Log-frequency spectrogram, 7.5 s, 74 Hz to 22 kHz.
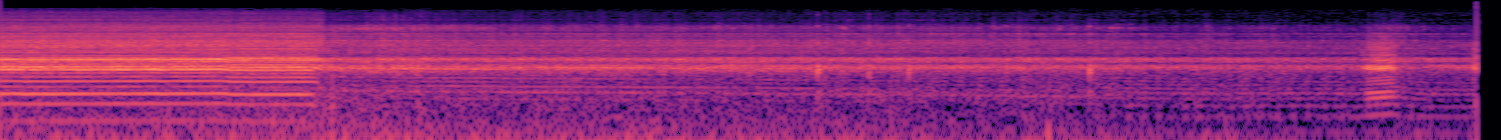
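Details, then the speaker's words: MBK 51 scooter, Malossi G2 replica 50cc, Dellorto PHBG 19 with Ø60 venturi replacing Malossi E3 air filter, Giannelli pipe: raspy two-stroke buzz with louder open intake roar; jet raised 5 points, still seems lean; loud intake noise without air filter. "Bon, rouler sans filtre, ça fait quoi? Alors, déjà, ça fait plus de bruit. On l'entend bien sur les vidéos. Ça fait déjà plus de bruit."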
